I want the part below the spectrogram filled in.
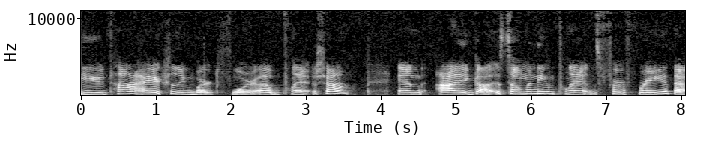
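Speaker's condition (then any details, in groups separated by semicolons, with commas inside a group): ALS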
